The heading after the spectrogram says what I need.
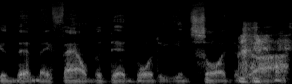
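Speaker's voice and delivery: hushed, very deep, soft, smooth Australian murmur. Showing how the anonymous podcast host always talks, do a smooth Australian Casefile host voice. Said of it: "his voice is like so like smooth Australian".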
